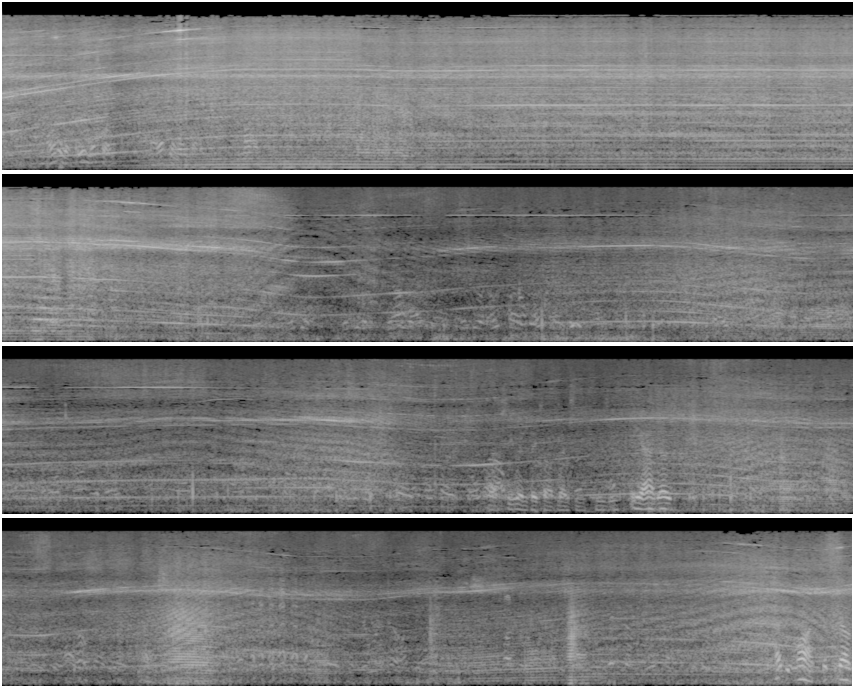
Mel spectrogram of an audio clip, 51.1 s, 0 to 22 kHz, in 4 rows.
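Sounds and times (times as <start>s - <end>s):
rc helicopter rotor whine: 0.0s - 51.0s.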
